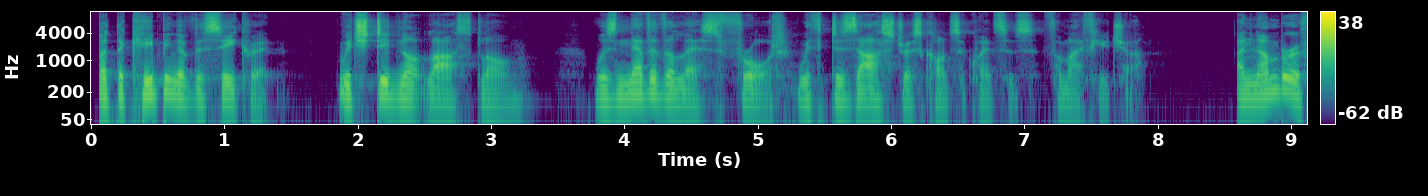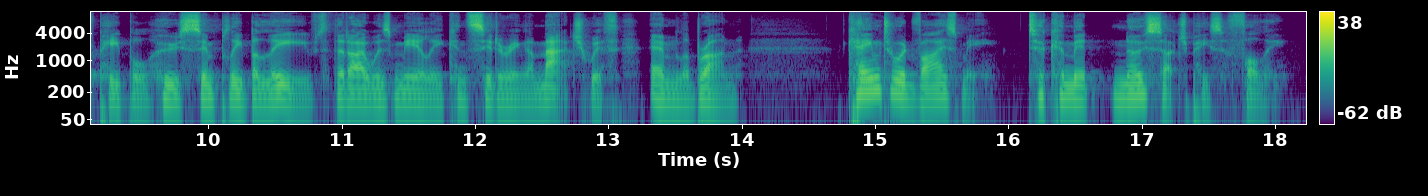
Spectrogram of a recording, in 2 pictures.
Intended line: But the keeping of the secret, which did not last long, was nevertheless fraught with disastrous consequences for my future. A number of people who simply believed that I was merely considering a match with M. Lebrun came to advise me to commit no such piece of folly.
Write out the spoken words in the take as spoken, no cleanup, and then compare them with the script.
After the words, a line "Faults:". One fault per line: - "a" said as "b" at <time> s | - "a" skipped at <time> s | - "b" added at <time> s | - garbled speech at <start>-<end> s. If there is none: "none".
But the keeping of the secret, which did not last long, was nevertheless fraught with disastrous consequences for my future. A number of people who simply believed that I was merely considering a match with M. Lebrun came to advise me to commit no such piece of folly.
Faults:
none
